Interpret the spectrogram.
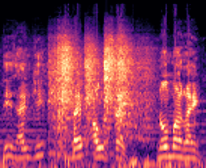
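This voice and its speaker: A street magician speaks in a high voice with a steady tone, drawing out his words. His outdoor patter is chatty and showy as he coaxes and jokes with onlookers, with loud music playing over the recording.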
